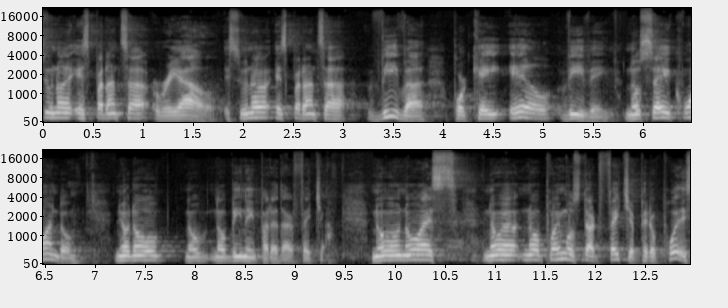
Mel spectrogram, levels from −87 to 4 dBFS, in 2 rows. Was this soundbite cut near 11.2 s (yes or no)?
no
